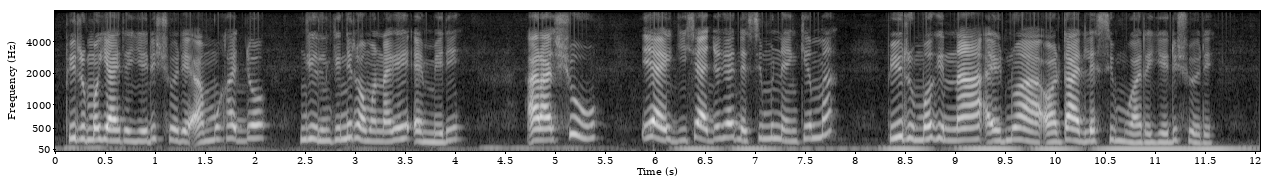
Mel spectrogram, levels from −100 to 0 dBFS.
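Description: A steady 25 Hz buzz of small ticks rides on the speech throughout and falls silent in pauses. This is the resampler restarted on every block: each 40 ms block was converted alone, consistent with 48 kHz to 16 kHz, leaving an error at every edge.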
